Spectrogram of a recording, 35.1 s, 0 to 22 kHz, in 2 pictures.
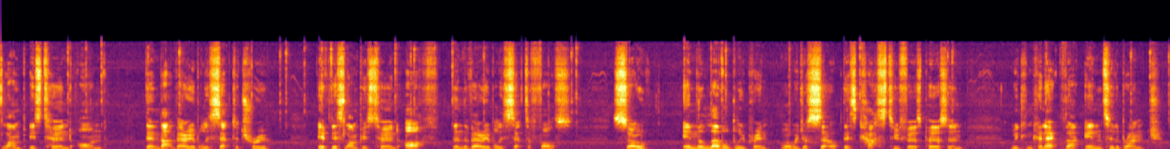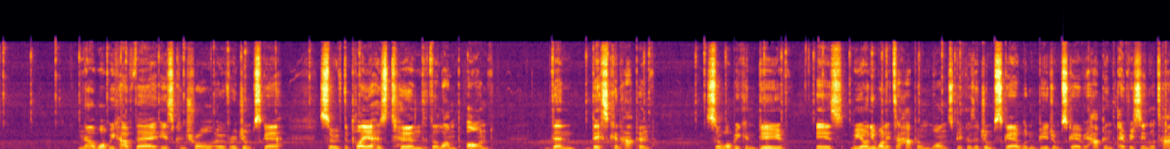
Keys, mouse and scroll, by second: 0.0 click, 1.3 right click, 2.2 click, 4.6 right click, 5.2 click, 6.5 right click, 7.3 click, 10.7 click, 20.8 right click, 21.2 click, 21.7 right click, 22.5 click, 26.3 click.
